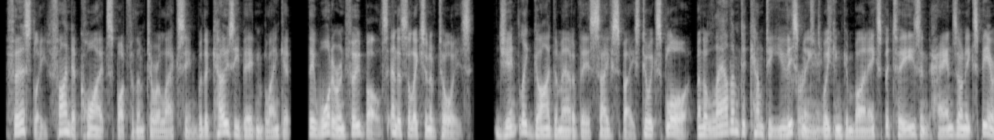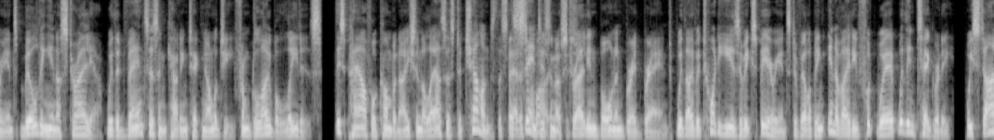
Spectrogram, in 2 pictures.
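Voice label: Natural, voice overs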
